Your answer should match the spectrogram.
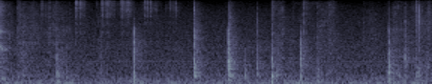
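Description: Faint, irregular small clicks and taps of handling as the optical fiber is unwound from the mandrel wrap.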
